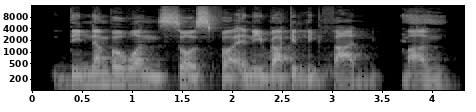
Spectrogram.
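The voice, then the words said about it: Silly put-on Jamaican accent. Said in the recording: “read it in a silly, ridiculous accent ... you are going to read this in the accent of a Jamaican ... read the review with a Jamaican accent”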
